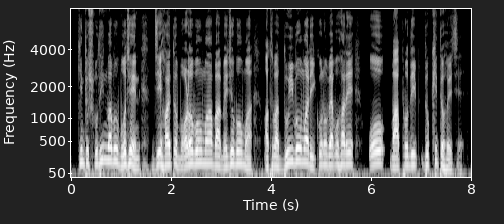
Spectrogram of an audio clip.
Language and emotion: Bengali, neutral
